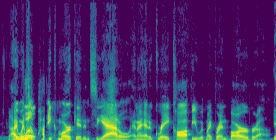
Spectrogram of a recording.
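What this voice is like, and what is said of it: Put-on American accent. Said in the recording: “how is your American accent? I feel like yours isn't as bad as most British comedians, which is they love an over-pronunciation”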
